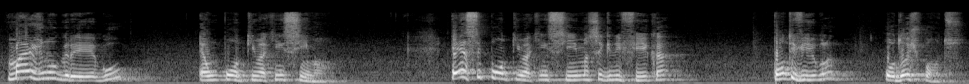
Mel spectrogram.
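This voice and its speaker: Brazilian guy doing an online greek lesson, slow, keeps saying né and ó. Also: high voice, animated, a little mellow. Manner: slow explanatory, checking in with "né?" and "ó". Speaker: teacher.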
